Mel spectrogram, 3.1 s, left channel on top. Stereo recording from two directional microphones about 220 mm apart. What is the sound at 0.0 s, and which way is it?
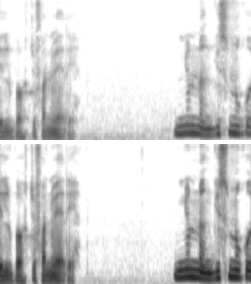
Speech, 35° right (ahead or behind).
